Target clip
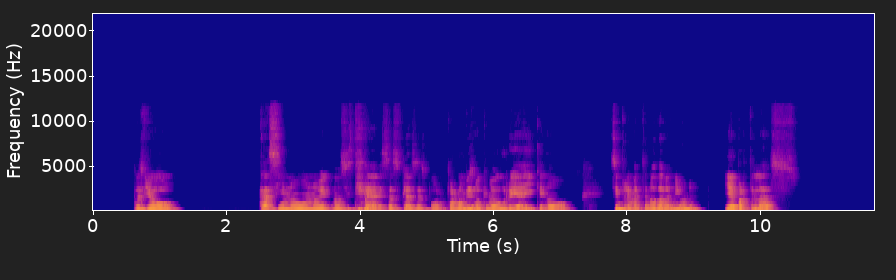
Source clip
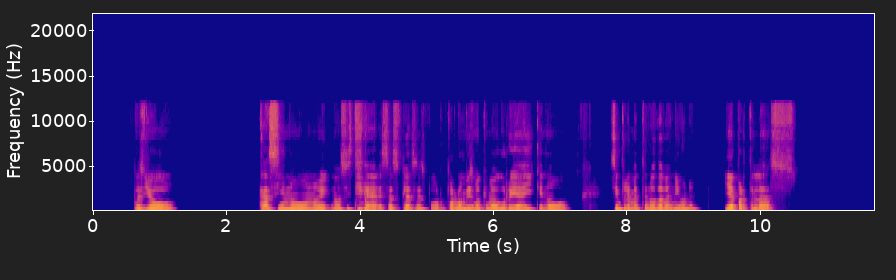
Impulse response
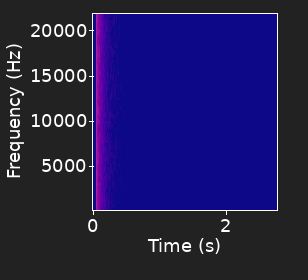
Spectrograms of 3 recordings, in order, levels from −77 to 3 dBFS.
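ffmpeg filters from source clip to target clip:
-filter_complex "[0:a]lowpass=4.5k,asplit=2[a][b];[b]adelay=35,volume=-9dB[c];[a][c]amix=inputs=2:normalize=0[d];[1:a]atrim=start_sample=2205,atrim=end_sample=4410[e];[d][e]afir=irnorm=-1:irlink=0"

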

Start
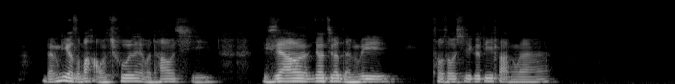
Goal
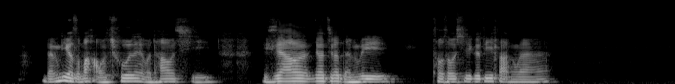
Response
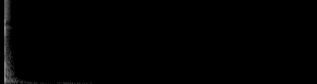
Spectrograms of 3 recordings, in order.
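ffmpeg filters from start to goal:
-filter_complex "[0:a]asettb=1/sr,asplit=3[a][b][c];[a]atrim=end=2.674[d];[b]atrim=start=2.67:end=3.49,asetpts=PTS-STARTPTS,afade=t=in:d=0.004:c=qsin,afade=t=out:st=0.816:d=0.004:c=qsin,aeval=exprs='(tanh(3.55*val(0)+0.6)-tanh(0.6))/3.55':c=same[e];[c]atrim=start=3.486[f];[d][e]acrossfade=d=0.004:c1=hsin:c2=qsin[g];[g][f]acrossfade=d=0.004:c1=qsin:c2=hsin"

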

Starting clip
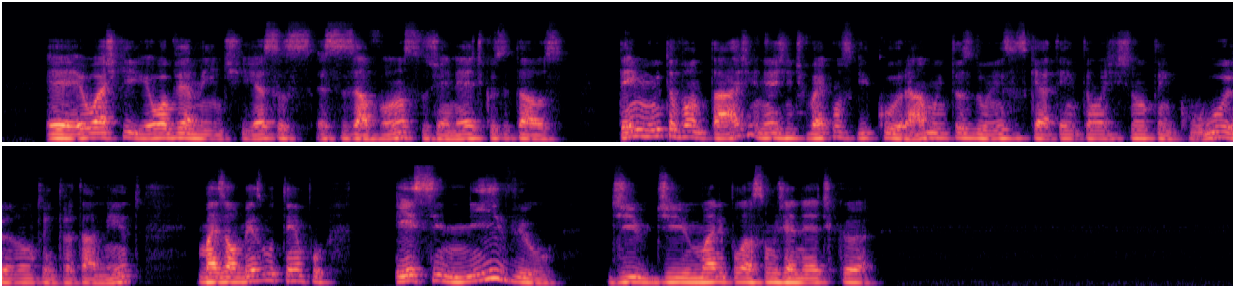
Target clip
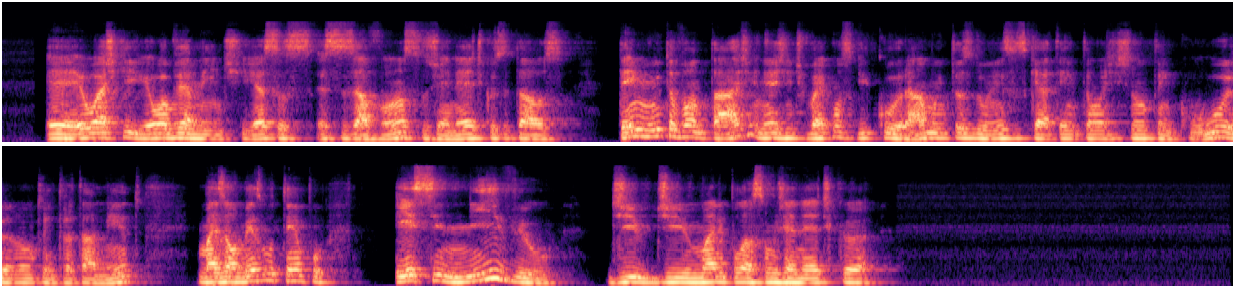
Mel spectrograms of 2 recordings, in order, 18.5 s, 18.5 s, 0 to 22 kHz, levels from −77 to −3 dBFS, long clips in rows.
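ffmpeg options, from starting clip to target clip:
-af "aecho=1:1:97|194|291:0.0841|0.0362|0.0156,apsyclip=17.5dB,volume=-1.5dB"

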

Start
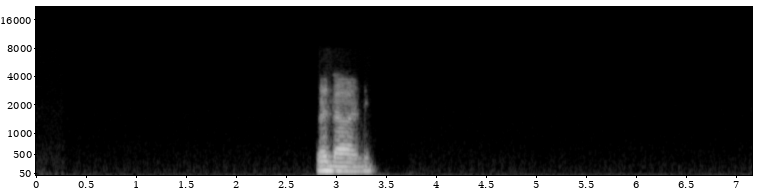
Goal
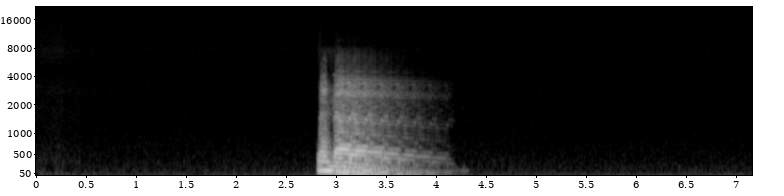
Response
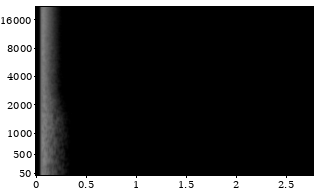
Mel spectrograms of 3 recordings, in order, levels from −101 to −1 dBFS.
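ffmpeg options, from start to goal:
-filter_complex "[0:a]aexciter=amount=1.5:drive=5.5:freq=2.5k,asoftclip=type=tanh:threshold=-19dB,asplit=2[a][b];[b]asplit=6[c][d][e][f][g][h];[c]adelay=162,afreqshift=-35,volume=-4dB[i];[d]adelay=324,afreqshift=-70,volume=-10.7dB[j];[e]adelay=486,afreqshift=-105,volume=-17.5dB[k];[f]adelay=648,afreqshift=-140,volume=-24.2dB[l];[g]adelay=810,afreqshift=-175,volume=-31dB[m];[h]adelay=972,afreqshift=-210,volume=-37.7dB[n];[i][j][k][l][m][n]amix=inputs=6:normalize=0[o];[a][o]amix=inputs=2:normalize=0"

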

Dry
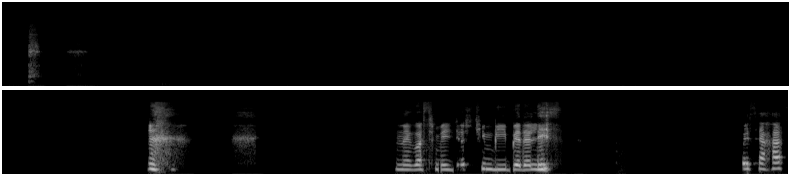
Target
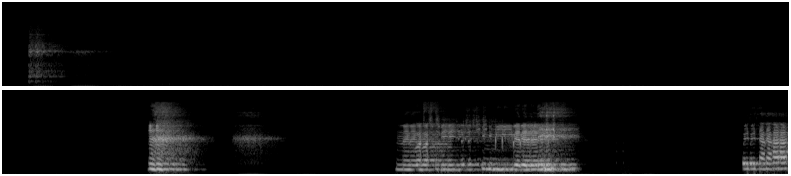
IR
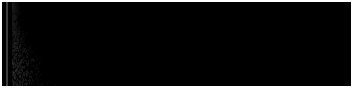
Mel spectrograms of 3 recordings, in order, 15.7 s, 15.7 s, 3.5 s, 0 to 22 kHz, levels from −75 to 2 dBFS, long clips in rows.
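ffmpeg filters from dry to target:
-filter_complex "[0:a]asplit=2[a][b];[1:a]atrim=start_sample=2205,afade=t=out:st=0.3:d=0.01,atrim=end_sample=13671,adelay=68[c];[b][c]afir=irnorm=-1:irlink=0,volume=5dB[d];[a][d]amix=inputs=2:normalize=0,volume=-4dB"

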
